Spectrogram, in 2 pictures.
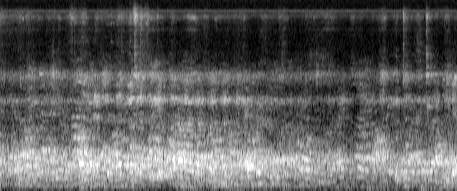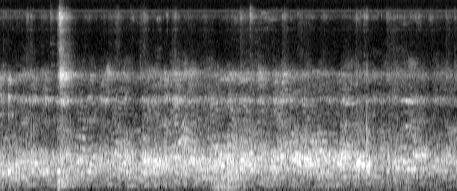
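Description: A crowd of children and adults chatters noisily in an echoing hall.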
